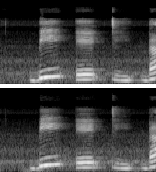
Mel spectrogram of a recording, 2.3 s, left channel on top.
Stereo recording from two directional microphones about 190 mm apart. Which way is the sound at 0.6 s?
25° left (ahead or behind).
